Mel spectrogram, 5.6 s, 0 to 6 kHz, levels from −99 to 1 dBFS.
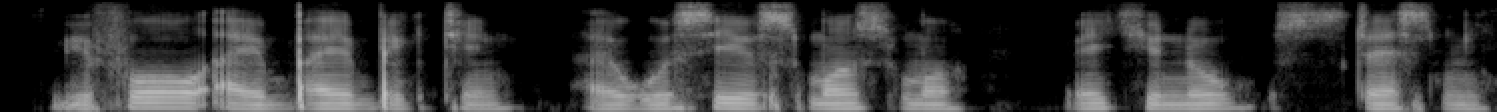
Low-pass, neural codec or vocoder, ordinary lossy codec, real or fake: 5.4 kHz; codec, 16 kHz, 4.8 kbps, FACodec; none; fake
